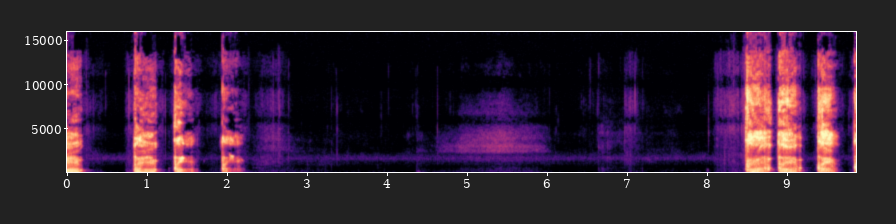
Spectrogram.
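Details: Harsh, deep cough from an adult, two bouts of about eight coughs; cough of a few months' duration that turned out to be pneumonia, since recovered.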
